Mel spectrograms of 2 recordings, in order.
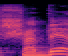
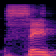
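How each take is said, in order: First: The name is said like 'Shah-deh'. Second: The name is said like 'Sayd'. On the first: This is how it is called locally. "у нас ее называют [name]" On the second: This is the English pronunciation. "по-английски"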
